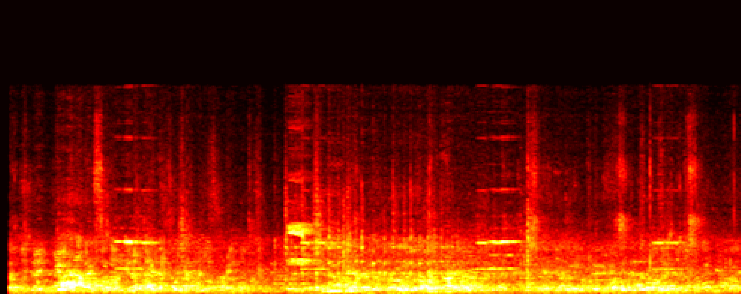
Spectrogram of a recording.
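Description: Gaming chips click and clatter.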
